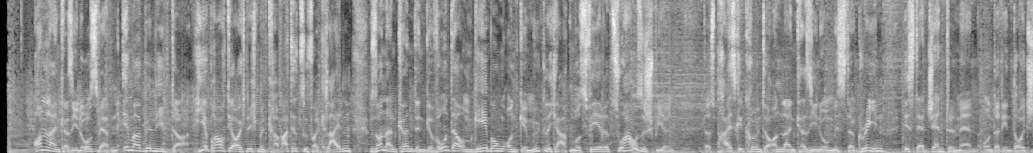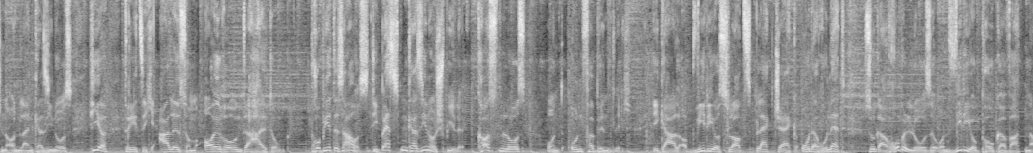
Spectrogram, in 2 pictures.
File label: Infomercial; Mr Green; Rock Antenne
